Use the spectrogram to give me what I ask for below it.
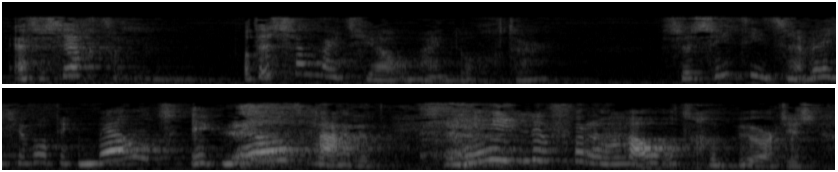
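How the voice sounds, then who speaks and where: A woman's voice: high voice, very animated, a little slow, slight background noise, pitched above the performer's own voice. Ruth, a young widow telling her story, as a woman preacher plays her. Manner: intimate storytelling in first person. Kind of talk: first-person sermon monologue. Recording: roomy, slightly dull sound.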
